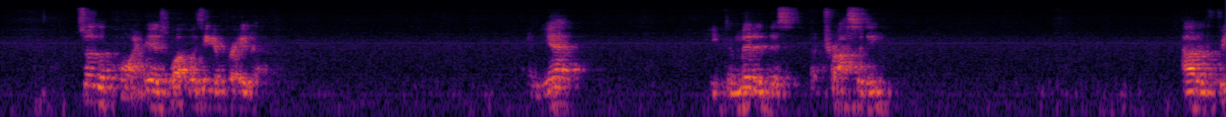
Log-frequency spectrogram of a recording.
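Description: A middle-aged man speaks with emphasis in short bursts, with pauses between them.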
